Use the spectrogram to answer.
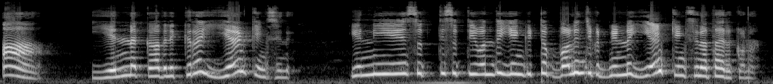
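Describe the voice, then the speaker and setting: A woman's voice: extremely high pitch, lively intonation, moderate pace, a bit bright, pitched above the performer's own voice. A woman doing a bossy, playful young wife. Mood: coaxing. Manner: teasing, bossy, coy. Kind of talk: audio story role-play.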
